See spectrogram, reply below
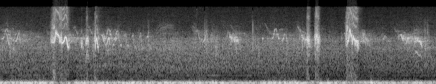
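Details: Osprey at its ranch nest, 27 July 2016, third fish delivery: bright high chirps and rapid whistled notes in short clusters, with sharp crackling bursts and a low rumbling hum.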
